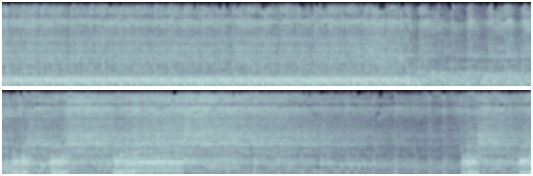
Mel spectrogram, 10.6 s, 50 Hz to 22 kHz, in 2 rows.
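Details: Old Jonsered 930 project chainsaw: holds a steady high rev, then blips up and falls back to idle without dying. The bearing underneath is dry.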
